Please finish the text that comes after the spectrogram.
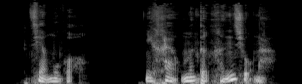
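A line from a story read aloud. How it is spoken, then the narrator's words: Cold. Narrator (Chinese): 黄渤冷冷地说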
